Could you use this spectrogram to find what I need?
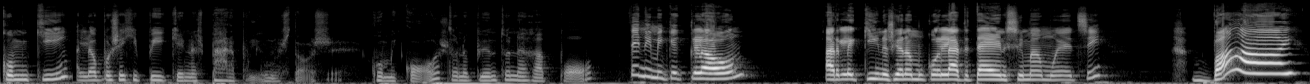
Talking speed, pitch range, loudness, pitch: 135 wpm, 180-245 Hz, -14 LUFS, 215 Hz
